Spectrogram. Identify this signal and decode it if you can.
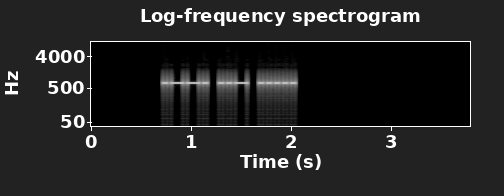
Morse code, heard as a keyed tone, about 30 wpm, 700 Hz. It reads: PU5
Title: Callsign Prefixes for Top 50 DXCC - 30wpm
